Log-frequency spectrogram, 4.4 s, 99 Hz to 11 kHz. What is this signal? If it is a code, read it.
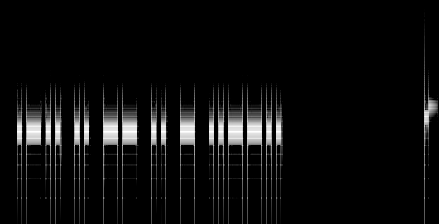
Morse code, heard as a keyed tone, about 25 wpm, 700 Hz. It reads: LIMIT?
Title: Sentences from Top 1500 Words 25wpm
